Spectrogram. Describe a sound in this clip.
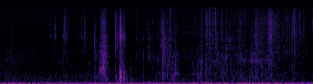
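Gloved hands tear open a foil pack, which crinkles and rustles.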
